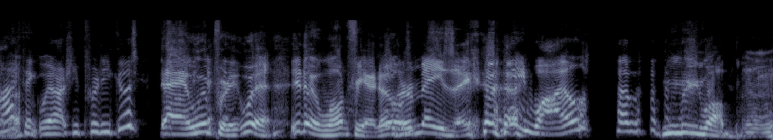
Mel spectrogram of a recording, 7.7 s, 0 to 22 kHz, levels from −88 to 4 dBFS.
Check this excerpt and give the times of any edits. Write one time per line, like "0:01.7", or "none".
0:03.9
